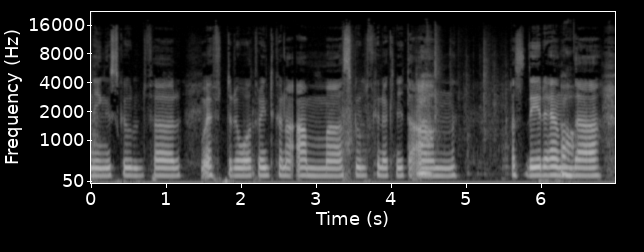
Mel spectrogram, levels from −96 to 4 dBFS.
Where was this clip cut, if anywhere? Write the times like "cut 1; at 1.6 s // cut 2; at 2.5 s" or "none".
cut 1; at 1.5 s // cut 2; at 2.2 s // cut 3; at 3.8 s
